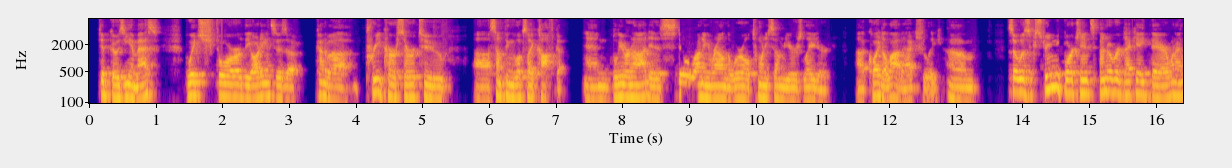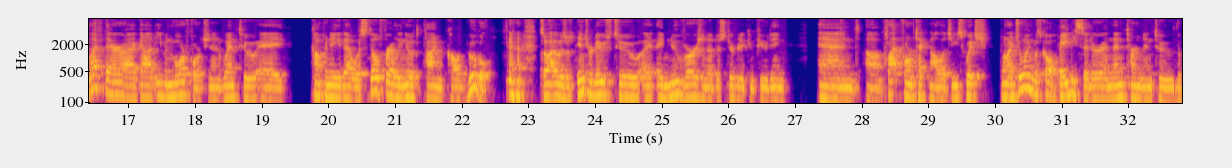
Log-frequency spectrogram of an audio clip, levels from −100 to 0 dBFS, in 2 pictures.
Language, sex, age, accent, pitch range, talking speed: English, male, 40-59, American, 115-135 Hz, 190 wpm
